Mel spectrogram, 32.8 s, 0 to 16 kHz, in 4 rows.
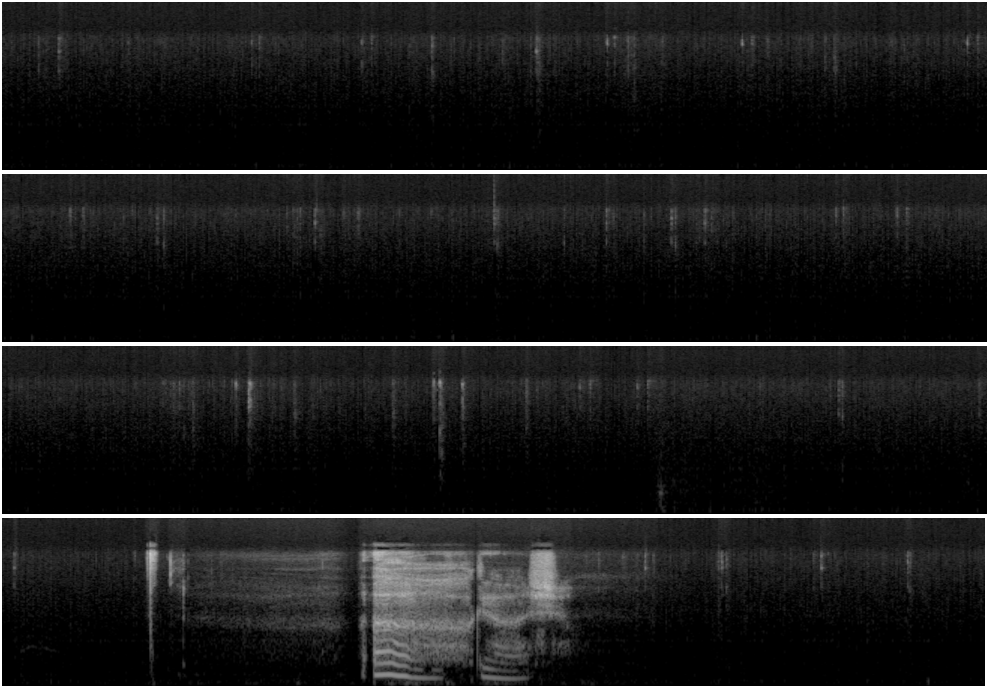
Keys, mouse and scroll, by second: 3.1 click, 3.5 scroll down 1, 3.6-5.1 middle drag, 5.1 alt+click, 8.9 click, 9.6-11.5 middle drag, 11.5-11.9 scroll down 1, 11.9 scroll up 1, 12.3-13.3 middle drag, 13.3 scroll up 3, 13.8 middle click, 14.2 a, 15.8-18.5 drag, 18.5 ctrl+z, 19.0 ctrl+z, 19.7 ctrl+z, 20.8 a, 21.8-23.4 drag, 23.4-24.8 middle drag, 24.8 scroll down 2, 27.3-30.0 middle drag, 30.0 Tab, 30.2-30.6 scroll down 3, 30.6 middle click, 31.4 Tab, 31.9 scroll up 2, 32.2-32.8 middle drag.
